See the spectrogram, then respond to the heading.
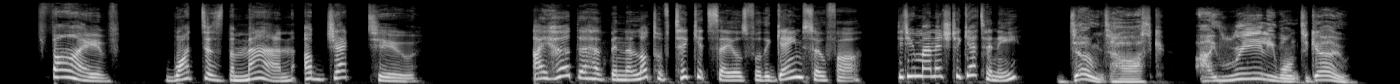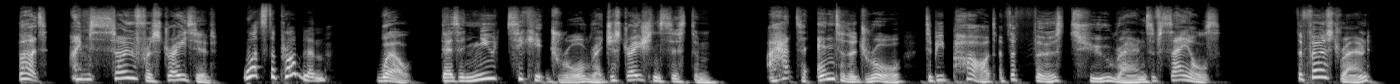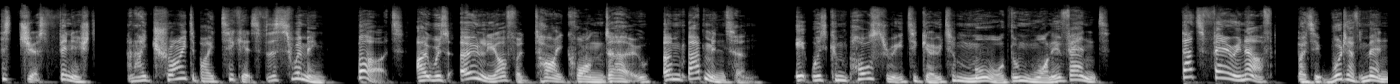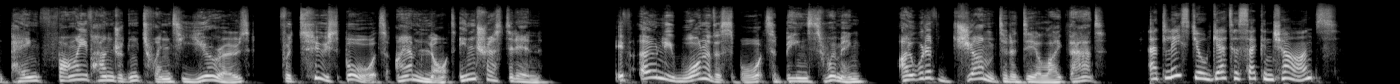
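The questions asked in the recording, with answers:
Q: What does the man object to?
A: Having to pay for tickets to two sports he isn't interested in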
